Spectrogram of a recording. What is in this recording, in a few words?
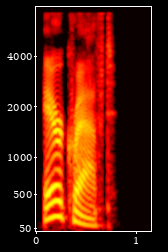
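"aircraft", English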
